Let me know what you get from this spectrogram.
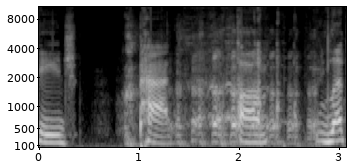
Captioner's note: group laughter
